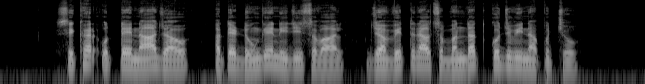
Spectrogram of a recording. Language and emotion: Punjabi, neutral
